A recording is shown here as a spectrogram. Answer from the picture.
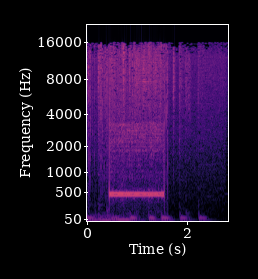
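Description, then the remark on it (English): A phone call from the radio show Thunder and PT's Second Date Update to a listener ringing out: one steady, mid-pitched ringback tone lasting about a second, then a few soft low thumps. No one speaks. “We are calling up our listener”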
